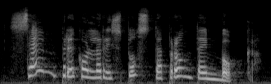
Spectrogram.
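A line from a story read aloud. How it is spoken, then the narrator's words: Admiring old man exclaiming. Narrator (Italian): esclamò il vecchio Arturo levando le mani e gli occhi ammirati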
